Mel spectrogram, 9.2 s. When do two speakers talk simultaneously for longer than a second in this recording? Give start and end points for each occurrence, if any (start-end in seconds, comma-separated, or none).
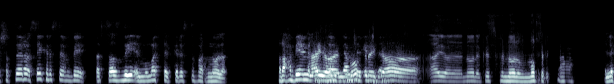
4.7-5.9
